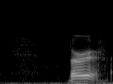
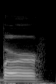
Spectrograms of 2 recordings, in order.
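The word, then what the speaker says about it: Ber: I've said burr since the freaking game came out. I can't say bear rune. I know, I mean, technically bear I think is the correct pronunciation.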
